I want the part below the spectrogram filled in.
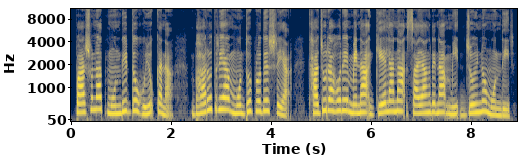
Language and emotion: Santali, neutral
